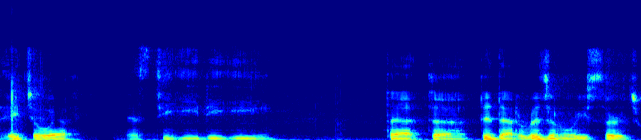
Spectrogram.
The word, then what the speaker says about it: Hofstede: Yeah, that was, I'm not sure how to pronounce his name. I think it's Hofstede, Hofstede, that did that original research with the IBM employees.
